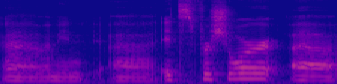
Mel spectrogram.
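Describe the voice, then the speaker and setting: A woman is speaking. Her voice is very deep and low. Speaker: spiritual practitioner. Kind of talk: interview.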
